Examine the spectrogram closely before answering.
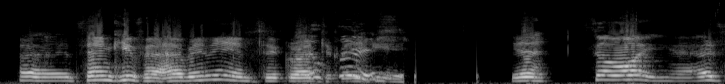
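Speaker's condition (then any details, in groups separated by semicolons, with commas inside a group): Cerebral palsy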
